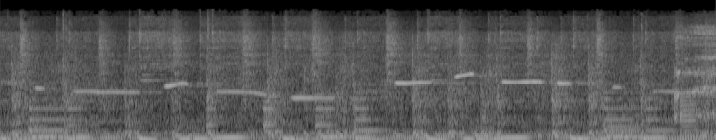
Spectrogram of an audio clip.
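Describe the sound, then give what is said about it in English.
A person whistles a simple melody that drifts out through an open window. Thin, clear whistled notes are held and joined by short pitch slides, set against a dense, steady rumbling background. “Out through an open window came this simple melody. I heard somebody whistle.”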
